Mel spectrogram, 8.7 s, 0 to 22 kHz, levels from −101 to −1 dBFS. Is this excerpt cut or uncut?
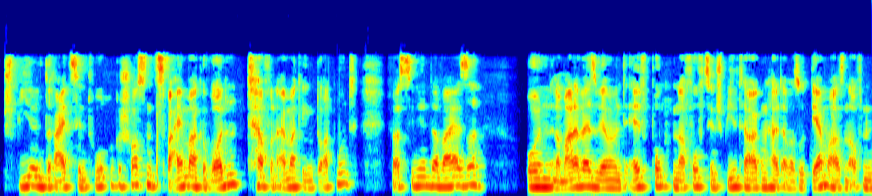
cut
